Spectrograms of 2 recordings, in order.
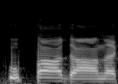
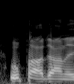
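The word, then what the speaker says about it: upādāna: dukkha suffering is defined defined as the five upadhana khandha upadhana kandha nobody none of you will know these words upardana is spelt u-p-a-d-a-n-a and the second half is a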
